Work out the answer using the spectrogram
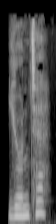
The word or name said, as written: junta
